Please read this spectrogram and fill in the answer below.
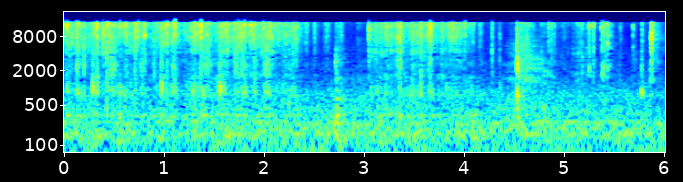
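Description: A ball-tipped stylus rubbing and pressing a cardstock flower petal against craft foam to cup it, a dense scratchy crinkling of paper. It is busiest in the first two seconds, then thins to scattered small crackles and clicks.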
